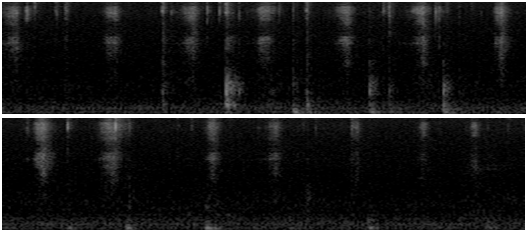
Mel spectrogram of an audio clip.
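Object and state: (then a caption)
Kinetic sand turtle being cut. A palm-sized molded solid orange kinetic sand turtle, held between fingers with long white-painted nails, is cut and scraped with a small craft knife, then broken and crumbled by the fingers. The result is a quiet string of soft, short crunching and scraping bursts with a dull low thud beneath and a bright, hissy grain on top.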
